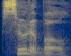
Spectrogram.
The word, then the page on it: suitable: American English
